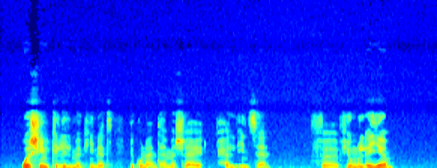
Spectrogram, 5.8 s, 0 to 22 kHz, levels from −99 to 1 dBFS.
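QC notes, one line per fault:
No system faults heard in this speech recording.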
